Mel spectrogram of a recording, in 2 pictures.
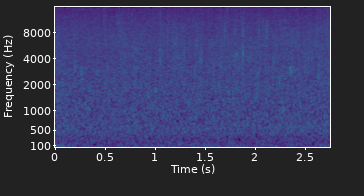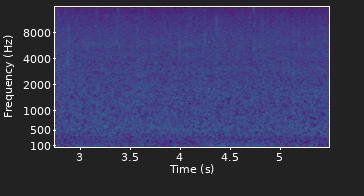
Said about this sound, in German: Tropfen für Tropfen entsteht das angenehme Rauschen des Regens.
